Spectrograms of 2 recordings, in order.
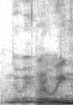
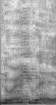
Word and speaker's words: Nwigwe: How do you say that name? Nwigwe. – Nwigwe, yeah.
